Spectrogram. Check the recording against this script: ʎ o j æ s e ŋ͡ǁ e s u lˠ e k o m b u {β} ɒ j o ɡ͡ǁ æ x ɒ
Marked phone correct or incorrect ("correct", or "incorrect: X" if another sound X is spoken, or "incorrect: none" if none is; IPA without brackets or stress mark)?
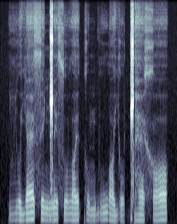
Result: incorrect: w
